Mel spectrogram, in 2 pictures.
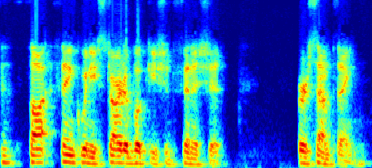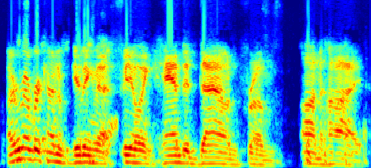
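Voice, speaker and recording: A man's voice: lowish voice, expressive, normal speed, husky. A man who works as a librarian, reading aloud and chatting informally on a panel. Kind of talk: reading reviews aloud and casual chat. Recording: dull, muffled lo-fi sound.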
